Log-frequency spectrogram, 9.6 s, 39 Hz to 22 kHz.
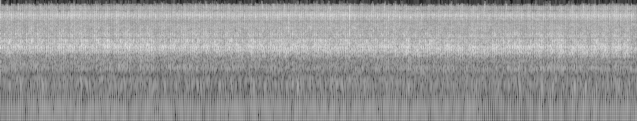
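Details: BMW E34 TDS diesel after first service in over ten years with new water pump, belts and pulleys: even, steady idle clatter with firm low thrum, no stumbles or hunting; healthy idle.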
